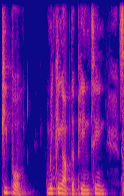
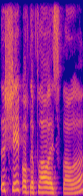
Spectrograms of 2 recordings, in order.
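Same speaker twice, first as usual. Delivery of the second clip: raised volume, louder; 2 semitones higher, 5 dB louder than usual. Repeating an answer when the other speaker asks for it louder: louder. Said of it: "Say it louder".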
